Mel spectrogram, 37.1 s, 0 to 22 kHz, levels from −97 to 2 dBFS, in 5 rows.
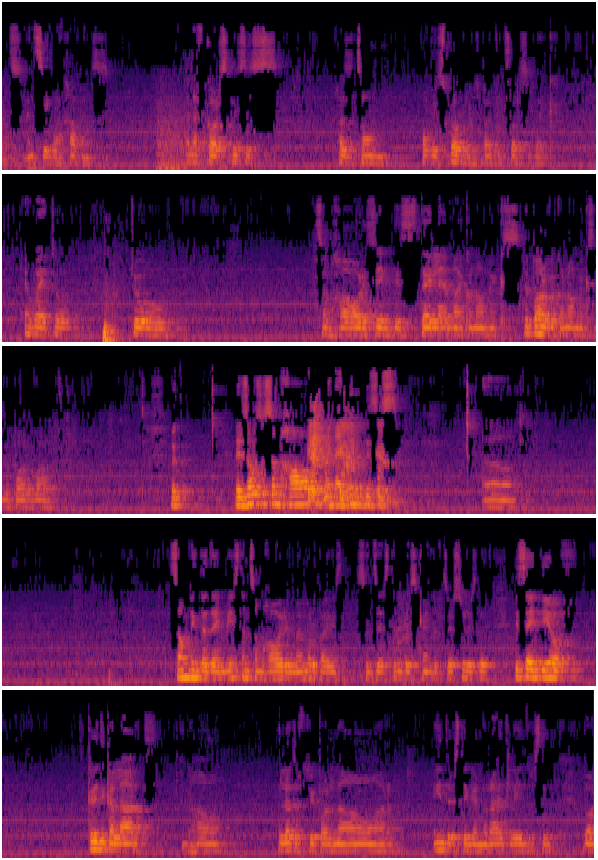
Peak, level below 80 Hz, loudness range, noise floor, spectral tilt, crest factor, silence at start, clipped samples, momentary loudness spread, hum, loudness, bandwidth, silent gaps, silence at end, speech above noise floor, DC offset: -12 dBFS; -56 dBFS; 11 LU; -55 dBFS; -5.5 dB/octave; 24 dB; 0 s; under 0.1%; 24 LU; none; -36 LUFS; 13 kHz; none; 0 s; 20 dB; under 0.1%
